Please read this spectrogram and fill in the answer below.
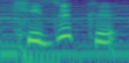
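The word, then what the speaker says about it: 築く: something to construct something kizuku kizuku that's a new one so by the so by itself this would be chiku but kizuku as a verb H incur what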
